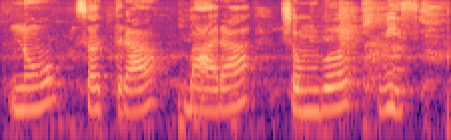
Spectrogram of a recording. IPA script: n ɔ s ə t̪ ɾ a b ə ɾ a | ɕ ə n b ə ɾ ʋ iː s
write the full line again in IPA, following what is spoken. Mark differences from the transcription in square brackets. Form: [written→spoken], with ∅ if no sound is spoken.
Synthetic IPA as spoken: n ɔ s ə t̪ ɾ a b [ə→a] ɾ a | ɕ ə [n→m] b ə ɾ ʋ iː s

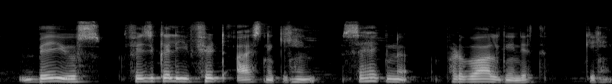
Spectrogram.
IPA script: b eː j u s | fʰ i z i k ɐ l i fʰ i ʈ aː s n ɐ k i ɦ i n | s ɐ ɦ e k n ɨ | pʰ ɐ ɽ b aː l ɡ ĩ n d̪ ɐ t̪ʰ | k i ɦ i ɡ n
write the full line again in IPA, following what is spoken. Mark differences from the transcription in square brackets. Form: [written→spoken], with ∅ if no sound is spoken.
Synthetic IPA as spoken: b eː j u s | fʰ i z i k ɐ l i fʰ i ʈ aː s n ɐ k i ɦ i n | s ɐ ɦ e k n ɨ | pʰ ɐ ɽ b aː l ɡ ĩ n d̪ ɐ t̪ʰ | k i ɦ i [ɡ→∅] n

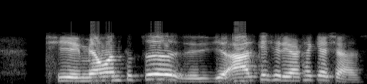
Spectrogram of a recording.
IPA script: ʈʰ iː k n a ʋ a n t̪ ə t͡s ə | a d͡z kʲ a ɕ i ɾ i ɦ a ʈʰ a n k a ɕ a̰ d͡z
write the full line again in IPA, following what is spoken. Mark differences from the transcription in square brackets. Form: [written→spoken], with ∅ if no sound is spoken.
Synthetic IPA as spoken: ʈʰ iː k [n→m] a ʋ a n t̪ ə t͡s ə | a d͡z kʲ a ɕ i ɾ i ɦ a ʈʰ a [n→∅] k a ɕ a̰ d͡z

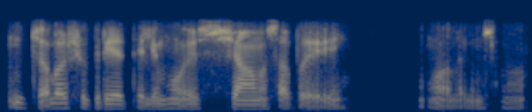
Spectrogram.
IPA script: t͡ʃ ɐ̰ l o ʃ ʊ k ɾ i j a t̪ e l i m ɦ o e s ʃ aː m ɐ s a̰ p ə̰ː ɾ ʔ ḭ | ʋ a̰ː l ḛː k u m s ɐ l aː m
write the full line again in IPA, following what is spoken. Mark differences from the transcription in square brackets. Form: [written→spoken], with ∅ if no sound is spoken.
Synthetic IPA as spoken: t͡ʃ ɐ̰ l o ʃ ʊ k ɾ i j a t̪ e l i m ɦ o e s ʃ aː m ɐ s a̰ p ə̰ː ɾ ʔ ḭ | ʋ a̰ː l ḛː k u m s ɐ l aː m

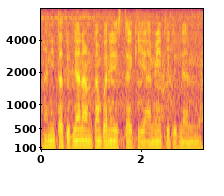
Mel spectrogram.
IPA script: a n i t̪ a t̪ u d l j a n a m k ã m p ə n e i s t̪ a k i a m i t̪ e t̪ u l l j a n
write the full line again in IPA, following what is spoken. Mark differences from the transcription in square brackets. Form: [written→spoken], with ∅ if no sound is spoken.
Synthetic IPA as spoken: a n i t̪ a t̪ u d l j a n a m k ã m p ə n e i s t̪ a k i a m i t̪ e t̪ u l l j a n

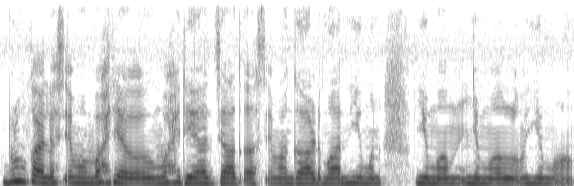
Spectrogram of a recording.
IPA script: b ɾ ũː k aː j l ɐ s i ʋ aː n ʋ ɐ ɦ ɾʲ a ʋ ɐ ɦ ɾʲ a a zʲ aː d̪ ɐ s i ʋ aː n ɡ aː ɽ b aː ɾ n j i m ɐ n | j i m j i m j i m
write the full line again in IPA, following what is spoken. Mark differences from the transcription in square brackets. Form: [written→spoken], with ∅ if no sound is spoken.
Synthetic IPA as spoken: b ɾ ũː k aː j l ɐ s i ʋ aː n ʋ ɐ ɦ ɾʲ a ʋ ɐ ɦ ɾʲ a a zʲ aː d̪ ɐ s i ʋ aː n ɡ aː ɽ [b→m] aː ɾ n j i m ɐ n | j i m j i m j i m

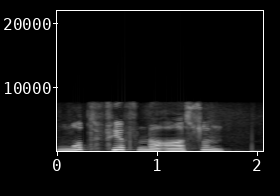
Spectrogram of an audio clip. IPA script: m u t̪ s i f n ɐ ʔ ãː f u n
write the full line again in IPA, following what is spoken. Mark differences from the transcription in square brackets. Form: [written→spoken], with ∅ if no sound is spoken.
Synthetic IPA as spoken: m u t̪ [s→f] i f n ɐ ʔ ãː [f→s] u n

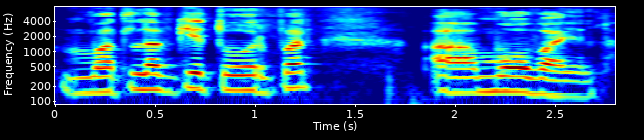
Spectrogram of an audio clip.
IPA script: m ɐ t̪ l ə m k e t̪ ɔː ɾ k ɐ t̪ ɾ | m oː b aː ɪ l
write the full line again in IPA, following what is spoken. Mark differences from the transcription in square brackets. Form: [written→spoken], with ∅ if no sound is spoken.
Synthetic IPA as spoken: m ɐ t̪ l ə [m→b] k e t̪ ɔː ɾ [k→p] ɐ [t̪→∅] ɾ | m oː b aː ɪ l

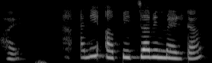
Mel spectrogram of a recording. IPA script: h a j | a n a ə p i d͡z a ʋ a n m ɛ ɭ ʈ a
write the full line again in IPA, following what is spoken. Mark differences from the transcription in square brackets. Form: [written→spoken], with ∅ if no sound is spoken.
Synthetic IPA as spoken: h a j | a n [a→i] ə p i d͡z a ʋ [a→i] n m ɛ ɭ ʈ a

